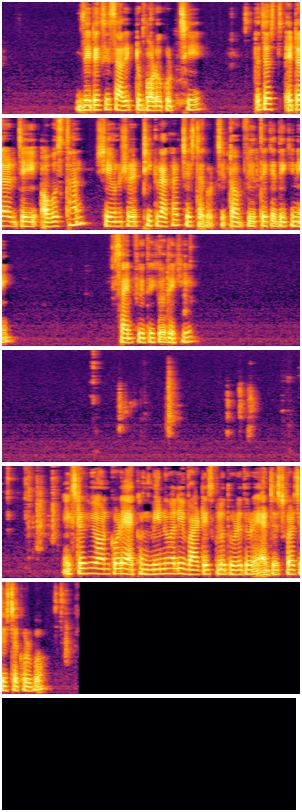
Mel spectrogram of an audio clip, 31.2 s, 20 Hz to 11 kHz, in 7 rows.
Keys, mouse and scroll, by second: 3.6 click, 8.2 KP_7, 10.6 middle click, 11.4 alt+z, 11.7-14.7 middle drag, 17.9 shift+middle click, 18.4 alt+z, 18.6-19.0 scroll up 3, 19.0 shift+middle click, 19.9 click, 20.3 shift+middle click, 21.1 g, 23.4 shift+middle click, 23.7 click, 24.1 shift+middle click, 24.2 click, 24.9 shift+middle click, 25.1 click, 25.5 shift+middle click, 25.7 click, 26.1 shift+middle click, 26.3 click, 26.7 shift+middle click, 27.0 click, 27.4 shift+middle click, 27.6 click, 28.3 shift+middle click, 28.5 click, 29.3 shift+middle click, 29.6 click, 30.6 shift+middle click, 30.9 click.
